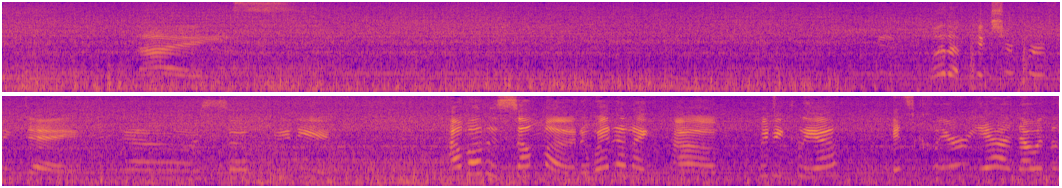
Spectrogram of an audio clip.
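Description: A man talks loudly over the engine noise.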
